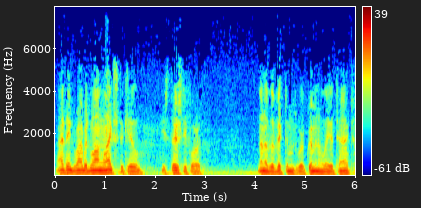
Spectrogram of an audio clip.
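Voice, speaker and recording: An actor playing a calm police lab chief. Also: male voice, lowish voice, moderate pace, natural voice. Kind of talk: 1950s radio drama acting. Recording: dull 1950s radio broadcast.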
